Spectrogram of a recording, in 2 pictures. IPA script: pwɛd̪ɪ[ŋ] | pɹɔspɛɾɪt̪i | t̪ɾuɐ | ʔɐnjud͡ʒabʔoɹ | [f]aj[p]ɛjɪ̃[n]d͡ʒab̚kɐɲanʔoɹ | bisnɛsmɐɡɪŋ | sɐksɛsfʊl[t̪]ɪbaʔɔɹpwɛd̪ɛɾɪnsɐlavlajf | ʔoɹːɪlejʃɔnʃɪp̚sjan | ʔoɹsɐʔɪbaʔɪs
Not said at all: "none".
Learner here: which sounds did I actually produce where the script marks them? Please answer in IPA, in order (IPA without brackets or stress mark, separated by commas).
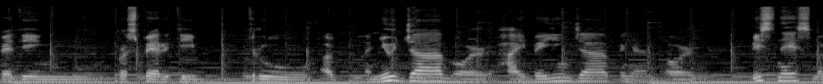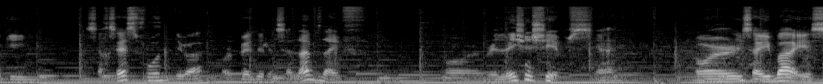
ŋ, h, p, ŋ, d̪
